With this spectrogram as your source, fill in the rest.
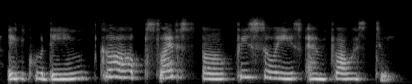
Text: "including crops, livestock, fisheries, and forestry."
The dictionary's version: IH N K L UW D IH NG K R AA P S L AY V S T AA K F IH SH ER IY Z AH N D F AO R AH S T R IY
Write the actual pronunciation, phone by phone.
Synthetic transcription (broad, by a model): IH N K L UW D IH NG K AA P S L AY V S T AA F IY S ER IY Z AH N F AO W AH S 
